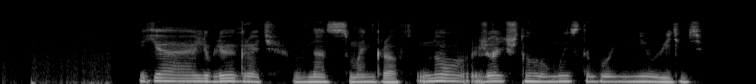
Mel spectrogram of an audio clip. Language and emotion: Russian, neutral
